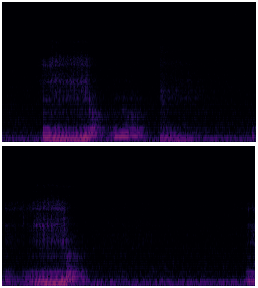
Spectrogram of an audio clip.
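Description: Deep rumbling snores with each breath, roughly every three seconds, with quieter breathing between them.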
